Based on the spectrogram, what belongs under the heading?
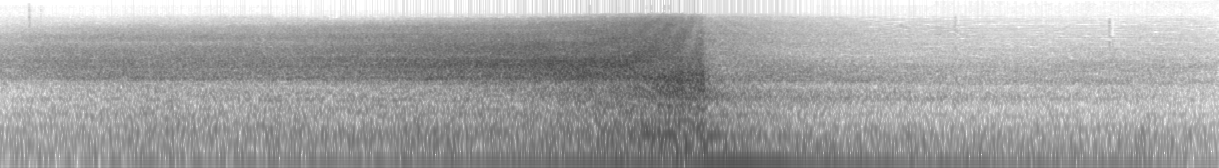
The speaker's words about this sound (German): Vor allem in der Westschweiz werden zurzeit lärmarme Straßenbeläge gebaut und getestet. Das Bundesamt für Umwelt, BAFU, hat Aufnahmen davon ins Internet gestellt. Der Übergang des Autos vom Normalbelag zum lärmarmen Belag ist deutlich zu hören.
